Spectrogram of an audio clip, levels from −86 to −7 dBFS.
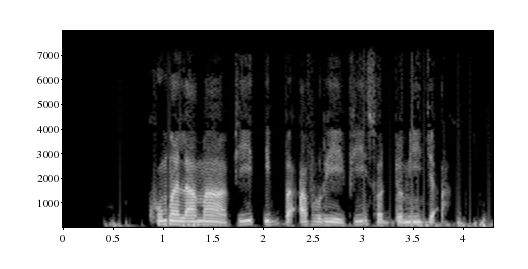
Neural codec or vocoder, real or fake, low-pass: none; real; 7.2 kHz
